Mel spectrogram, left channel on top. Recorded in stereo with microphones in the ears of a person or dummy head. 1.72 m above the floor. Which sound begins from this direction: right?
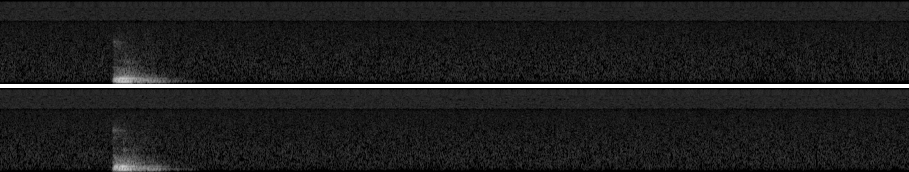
A cupboard door, at 1.1 s.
